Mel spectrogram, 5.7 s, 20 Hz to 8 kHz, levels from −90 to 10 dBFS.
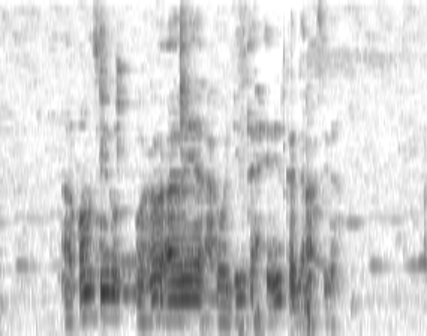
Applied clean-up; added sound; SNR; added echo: classical method WPE with log-MMSE.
